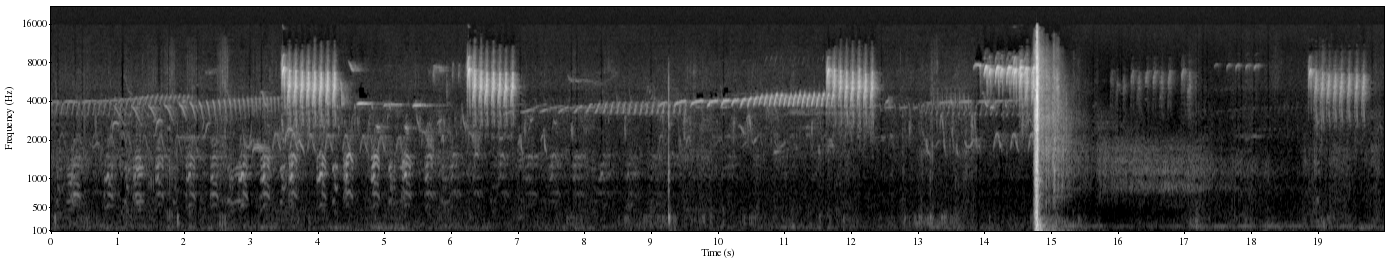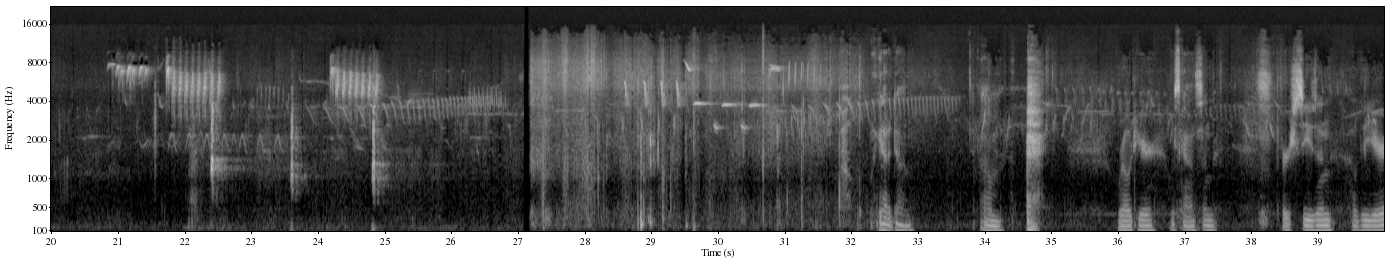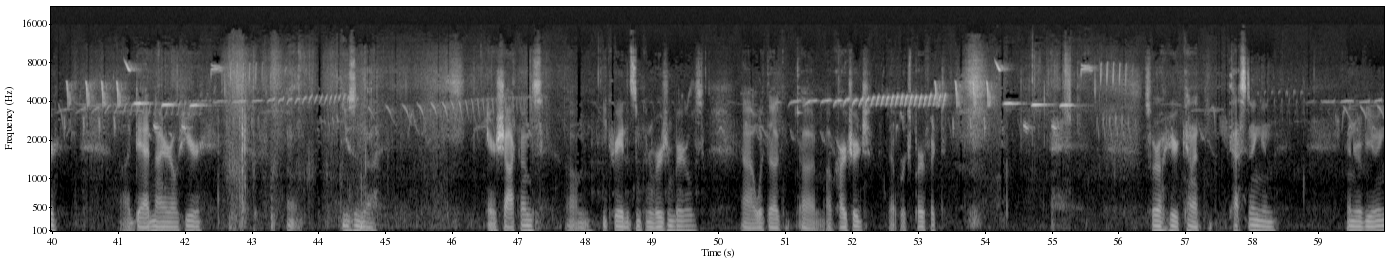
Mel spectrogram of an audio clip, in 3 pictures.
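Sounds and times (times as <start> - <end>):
turkeys calling: 0.0 - 10.1, 21.1 - 25.7, 49.8 - 59.8
loud gunshot: 14.8 - 15.4
rustling: 27.2 - 32.2.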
